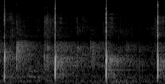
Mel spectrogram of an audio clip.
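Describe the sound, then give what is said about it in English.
An audience claps in unison, four sharp, evenly spaced claps about twice a second, fairly quiet, with no talking over them. “Being, come on, somebody wants to clap on that.”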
